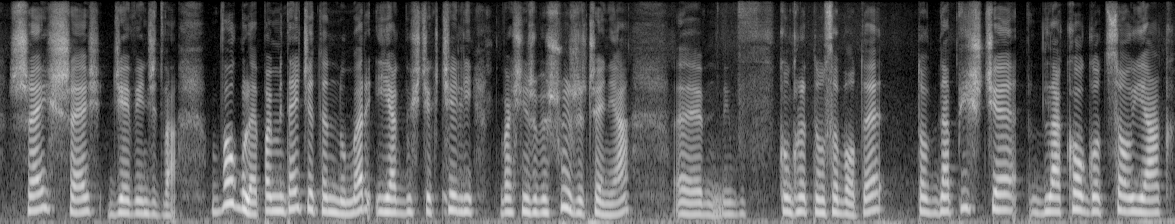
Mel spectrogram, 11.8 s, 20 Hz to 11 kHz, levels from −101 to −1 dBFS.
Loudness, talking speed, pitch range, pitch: -22 LUFS, 115 wpm, 190-220 Hz, 205 Hz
